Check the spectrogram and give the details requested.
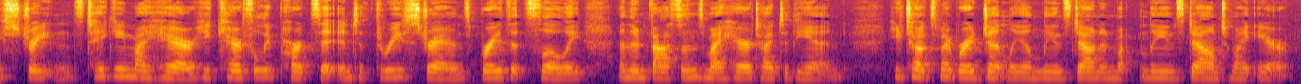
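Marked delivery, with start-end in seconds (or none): none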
